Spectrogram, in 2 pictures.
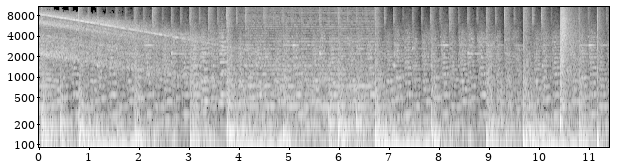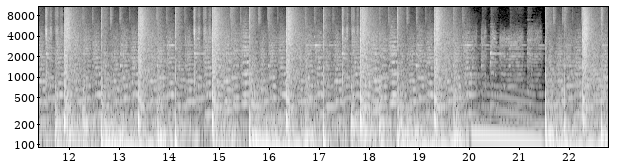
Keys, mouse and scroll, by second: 1.5-2.3 typing, 4.3 double click, 6.7 ctrl+-, 8.5 alt+scroll up 1, 14.1 double click.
